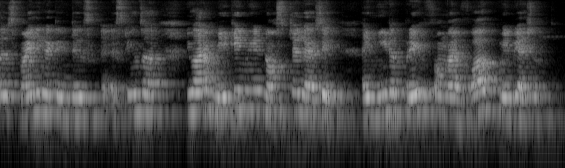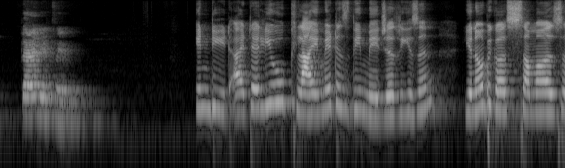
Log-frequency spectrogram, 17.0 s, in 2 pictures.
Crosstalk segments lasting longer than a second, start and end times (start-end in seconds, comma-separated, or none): none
